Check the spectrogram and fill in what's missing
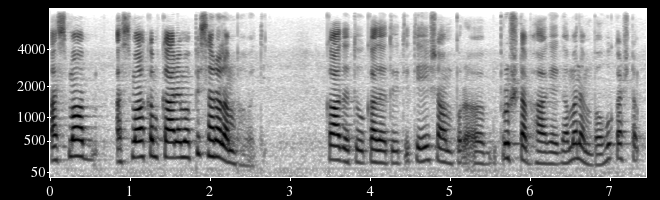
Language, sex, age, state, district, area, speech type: Sanskrit, female, 45-60, Karnataka, Mandya, urban, spontaneous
